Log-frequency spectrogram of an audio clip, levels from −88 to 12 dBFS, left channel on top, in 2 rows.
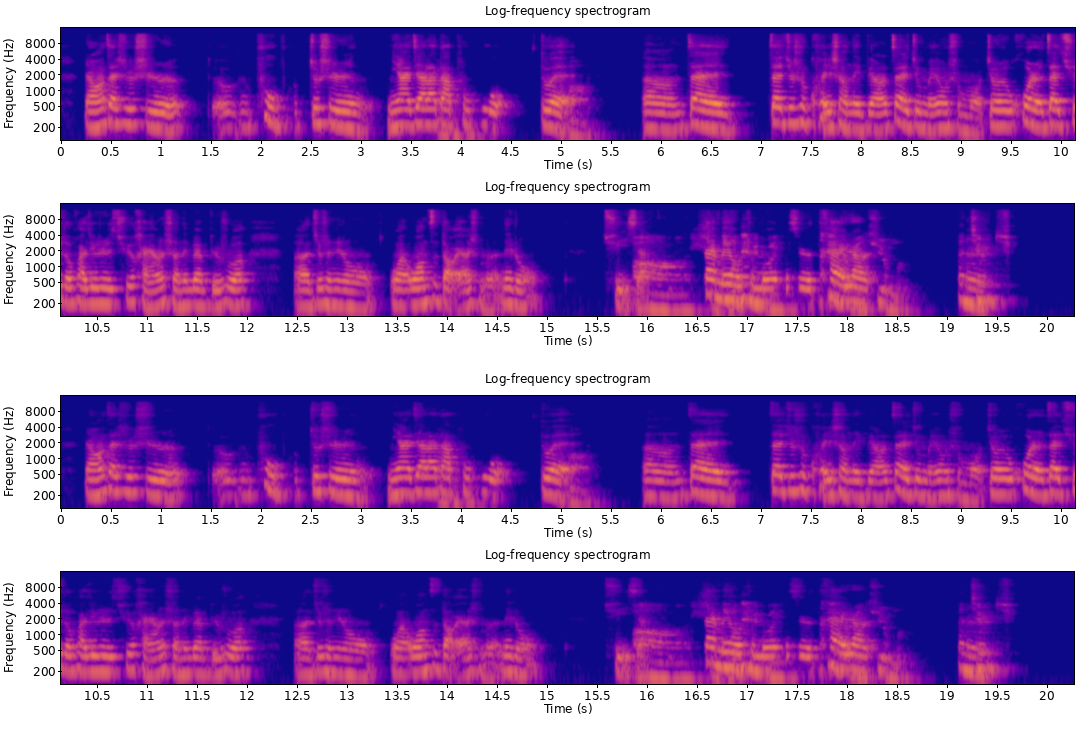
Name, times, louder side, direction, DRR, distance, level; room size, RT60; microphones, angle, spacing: voice 1, 0.2-1.2 1.5-4.4 4.8-5.1 5.8-6.7 7.1-12.0 12.5-14.9 15.6-16.0 16.6-18.2 19.2-19.4, left 3 dB, 85° left, 0.8 m, -27 dB
voice 2, 3.8-4.2 5.1-5.3 15.9-17.4 17.8-18.6 19.1-19.6, left 2 dB, 40° left, 2.2 m, -35 dB
11.5 x 5.5 x 3.6 m
head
